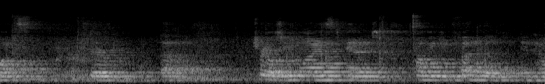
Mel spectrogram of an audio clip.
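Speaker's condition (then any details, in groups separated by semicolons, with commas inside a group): No condition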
